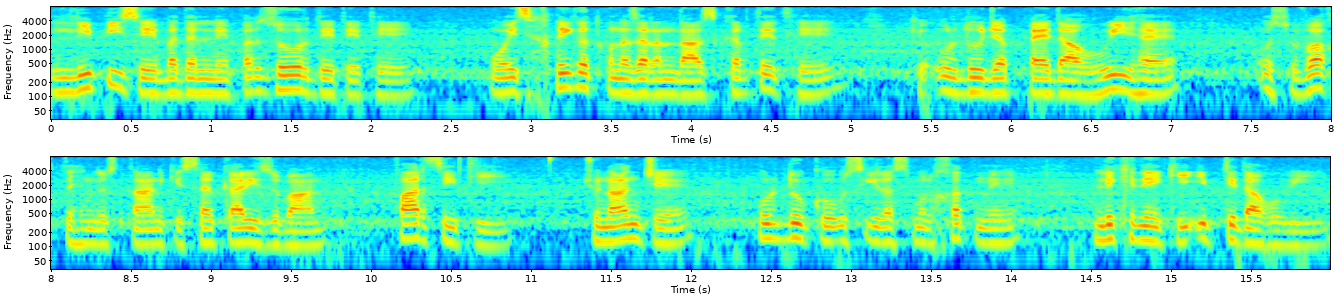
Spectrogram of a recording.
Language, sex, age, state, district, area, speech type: Urdu, male, 18-30, Delhi, South Delhi, urban, spontaneous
